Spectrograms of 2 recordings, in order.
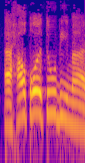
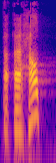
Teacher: كانوا يطبقون المخرج على طاء ساكنة غير مقلقلة · Shown in: second take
